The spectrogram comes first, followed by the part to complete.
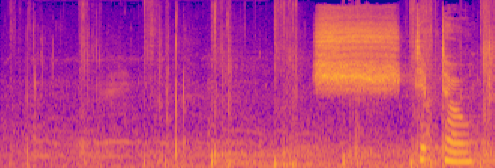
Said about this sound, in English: Just follow me, and we'll tiptoe quietly until we can determine what's inside. Here we go.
